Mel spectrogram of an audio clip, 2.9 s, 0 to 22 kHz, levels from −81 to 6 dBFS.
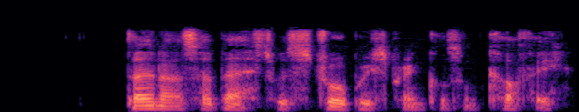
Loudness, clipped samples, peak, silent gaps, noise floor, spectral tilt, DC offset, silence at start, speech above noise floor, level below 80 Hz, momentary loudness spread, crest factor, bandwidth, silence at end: -20 LUFS; under 0.1%; -2 dBFS; none; -72 dBFS; -2.5 dB/octave; under 0.1%; 0.65 s; 51 dB; -64 dBFS; 8 LU; 20 dB; 8.2 kHz; 0.1 s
